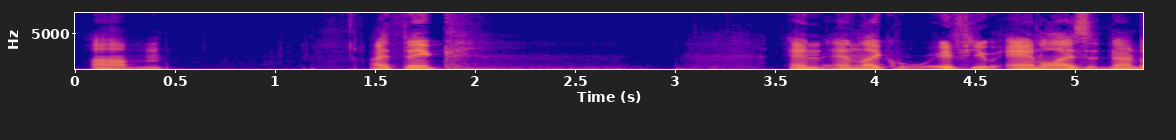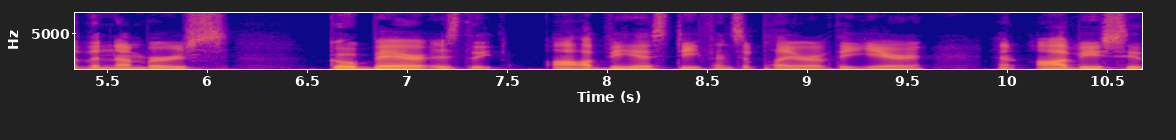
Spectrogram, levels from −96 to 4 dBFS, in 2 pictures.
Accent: American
